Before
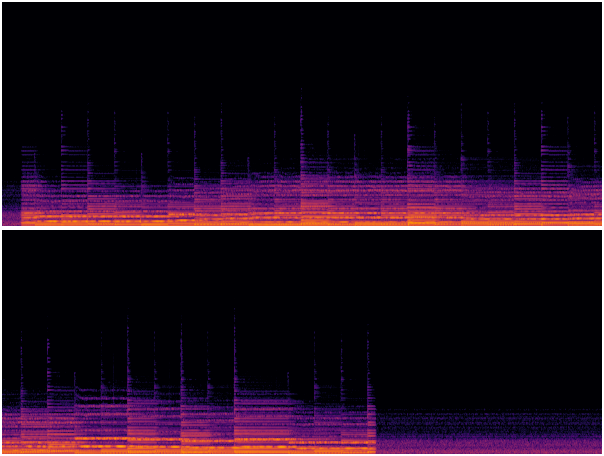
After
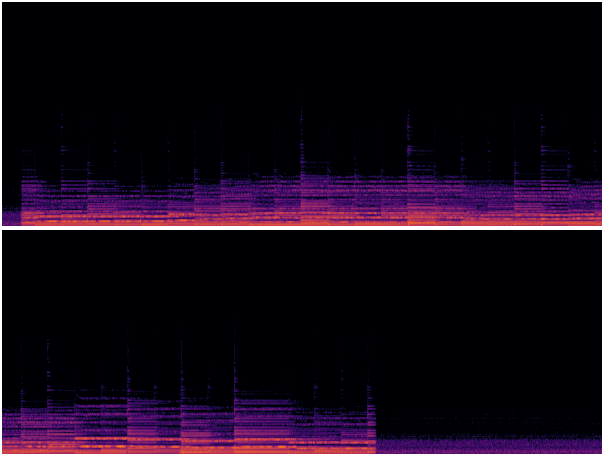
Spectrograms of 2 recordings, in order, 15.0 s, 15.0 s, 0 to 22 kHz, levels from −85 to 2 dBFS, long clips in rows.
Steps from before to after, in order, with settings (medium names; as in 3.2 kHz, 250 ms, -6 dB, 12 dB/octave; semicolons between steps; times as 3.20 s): 9.05–9.72 s: bass shelf 360 Hz -10 dB; trim -9 dB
